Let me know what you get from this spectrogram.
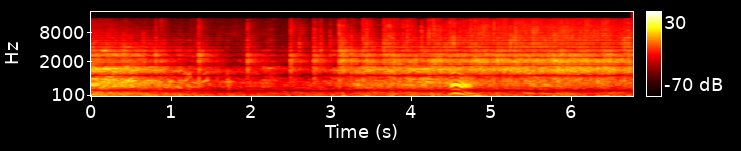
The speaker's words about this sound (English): Booing into applause, my favorite reaction.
